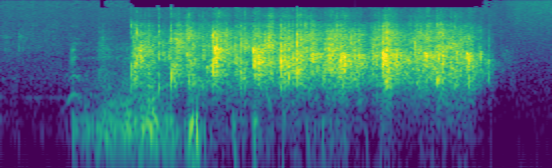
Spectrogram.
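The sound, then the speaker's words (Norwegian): An audience claps for roughly three seconds on Pentecost day, a dense, steady patter of many hands that starts abruptly, holds at an even level, then cuts off fairly suddenly. “Klappe litt bedre enn det.”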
